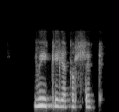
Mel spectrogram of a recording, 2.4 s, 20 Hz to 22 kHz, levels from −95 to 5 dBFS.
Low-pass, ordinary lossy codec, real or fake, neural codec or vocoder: 7.2 kHz; Opus, 24 kbps; real; none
